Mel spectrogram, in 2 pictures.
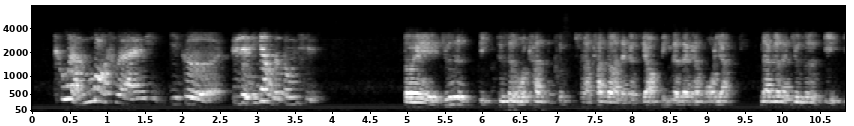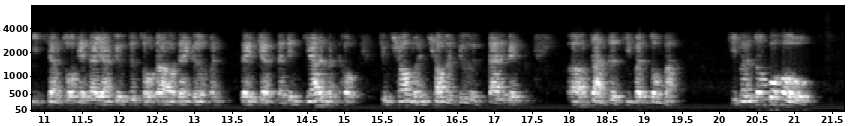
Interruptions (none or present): none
